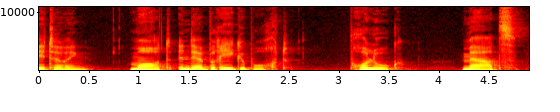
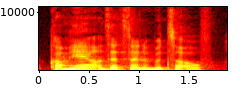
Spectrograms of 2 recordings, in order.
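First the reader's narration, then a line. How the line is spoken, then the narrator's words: Woman calling out. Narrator (German): rief die Frau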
